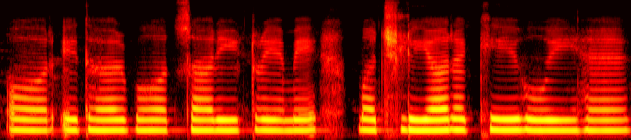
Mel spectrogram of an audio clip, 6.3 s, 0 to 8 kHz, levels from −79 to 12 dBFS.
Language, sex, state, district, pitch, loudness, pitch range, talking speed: Hindi, female, Madhya Pradesh, Bhopal, 225 Hz, -14 LUFS, 225-230 Hz, 95 wpm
